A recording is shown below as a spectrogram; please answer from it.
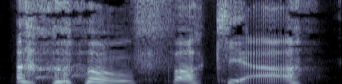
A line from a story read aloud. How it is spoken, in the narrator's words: Kat laughed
